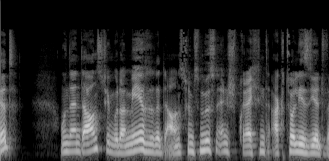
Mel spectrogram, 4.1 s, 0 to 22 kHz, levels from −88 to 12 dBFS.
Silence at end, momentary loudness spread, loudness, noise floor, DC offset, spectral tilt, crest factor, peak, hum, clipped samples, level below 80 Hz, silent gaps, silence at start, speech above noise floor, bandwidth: 0 s; 9 LU; -18 LUFS; -57 dBFS; under 0.1%; -6.5 dB/octave; 16 dB; -2 dBFS; none; under 0.1%; -60 dBFS; none; 0 s; 40 dB; 11.5 kHz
